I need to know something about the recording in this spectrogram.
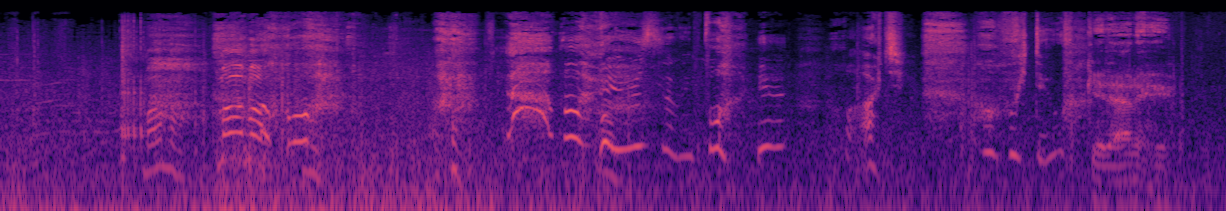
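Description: A man speaks softly and with emotion, close by.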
